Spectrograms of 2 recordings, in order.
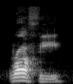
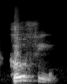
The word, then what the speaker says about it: Ruffy: Wow, I can't even pronounce it. Marcio Ruffy. Hoofy.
